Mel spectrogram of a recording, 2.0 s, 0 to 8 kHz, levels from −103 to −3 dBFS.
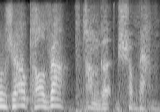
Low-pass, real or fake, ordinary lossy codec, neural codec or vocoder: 7.2 kHz; fake; Opus, 16 kbps; codec, 16 kHz in and 24 kHz out, 0.6 kbps, FocalCodec, streaming, 4096 codes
